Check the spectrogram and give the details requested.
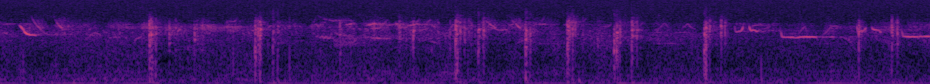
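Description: A songbird calling: a run of short high chirps, each dropping and levelling off, with a longer level note near the end. Scattered sharp clicks run through it.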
